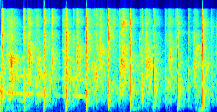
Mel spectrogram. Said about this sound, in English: Can everybody give him another round of applause?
